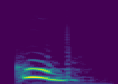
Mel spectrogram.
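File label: "куб", Komi, female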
